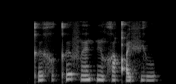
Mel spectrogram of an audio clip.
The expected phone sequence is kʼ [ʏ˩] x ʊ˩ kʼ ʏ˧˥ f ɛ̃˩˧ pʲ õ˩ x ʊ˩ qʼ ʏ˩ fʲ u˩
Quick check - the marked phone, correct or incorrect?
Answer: correct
